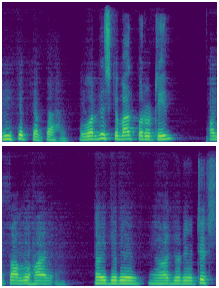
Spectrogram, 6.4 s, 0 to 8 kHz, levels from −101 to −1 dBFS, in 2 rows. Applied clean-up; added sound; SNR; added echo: neural mask model DeepFilterNet 3.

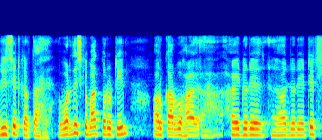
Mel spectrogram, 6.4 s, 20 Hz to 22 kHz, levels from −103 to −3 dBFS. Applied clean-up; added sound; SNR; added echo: none; none; none; none.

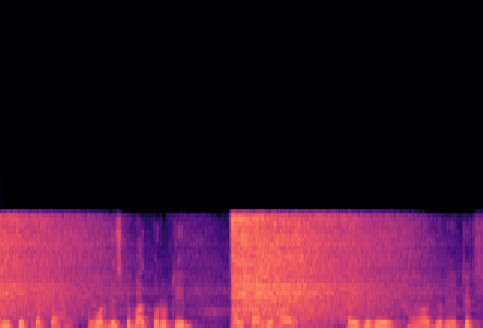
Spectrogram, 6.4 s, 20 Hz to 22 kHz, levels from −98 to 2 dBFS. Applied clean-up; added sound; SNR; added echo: none; Hi-hat; -2 dB; none.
